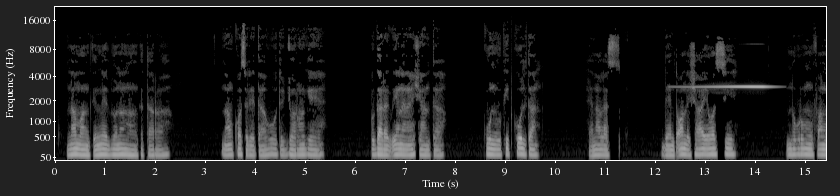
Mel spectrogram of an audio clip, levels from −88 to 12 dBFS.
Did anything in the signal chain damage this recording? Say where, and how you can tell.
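Yes, in two places. MP3 compression runs through the whole speech clip, at the codec stage. The damage is plainly audible: a watery, swirling texture where weak frequency components flicker on and off from frame to frame, with nothing above 17.3 kHz. This is likely an MP3 encode, and the amount of artefacting fits a low bitrate of about 32 kbps. Starved of bits, the encoder discarded detail and cut the treble at a fixed frequency.

A loudspeaker feedback squeal runs from 12.25 s to 14.62 s and comes from the acoustic path between loudspeaker and microphone. A single 3 kHz tone swells over about a second and a half and settles at around 10 dB above the speech. The microphone picked up the loudspeaker it was feeding, and at 3 kHz the loop gain exceeded one. That frequency kept growing on its own until it was limited or the loop was broken.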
